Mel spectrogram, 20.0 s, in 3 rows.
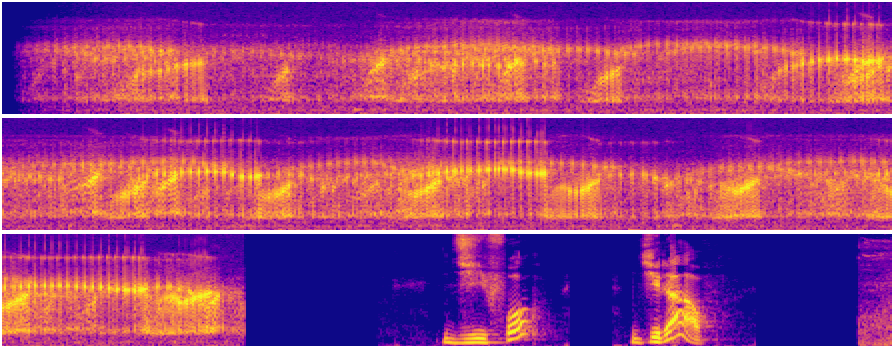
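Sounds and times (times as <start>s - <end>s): frogs croaking: 0.1s - 15.2s.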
